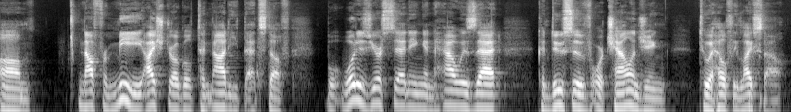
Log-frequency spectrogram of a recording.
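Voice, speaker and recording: Speaking at a moderate pace in a New York accent, a man with a medium-pitched voice shows ordinary pitch variation on a very clean recording with a silent background. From Long Island, New York. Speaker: podcast host, professor. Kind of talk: casual interview chat.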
